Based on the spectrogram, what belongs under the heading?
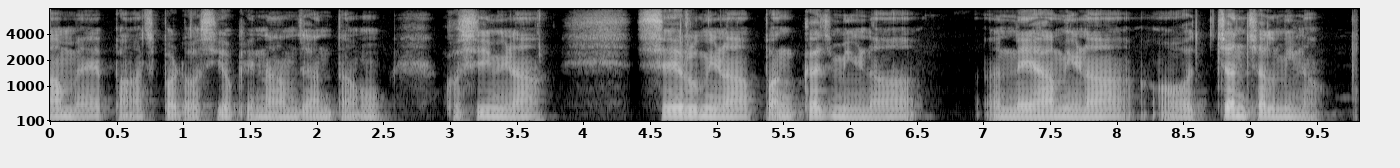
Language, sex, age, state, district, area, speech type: Hindi, male, 30-45, Rajasthan, Karauli, rural, spontaneous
